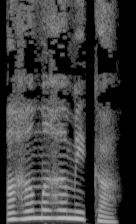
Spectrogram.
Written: ಅಹಮಹಮಿಕೆ

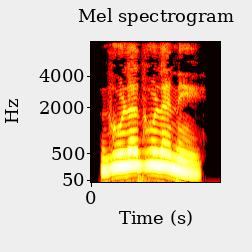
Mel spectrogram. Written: ಥಳಥಳನೆ

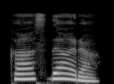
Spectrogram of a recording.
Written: ಕಸದಾರ

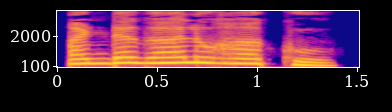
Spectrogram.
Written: ಅಡ್ಡಗಾಲುಹಾಕು

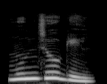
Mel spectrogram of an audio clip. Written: ಮುಂಜೋಗಿಲ್

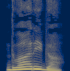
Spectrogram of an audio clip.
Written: ದ್ವಾರಿಗ

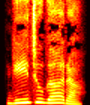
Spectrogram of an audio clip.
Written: ಖಜ್ಜಾಖೋರ

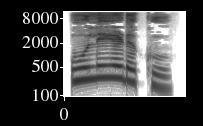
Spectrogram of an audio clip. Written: ಓಲೆಯಡಕು

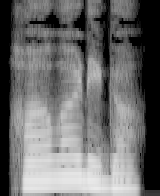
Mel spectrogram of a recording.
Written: ಹೂವಡಿಗ

